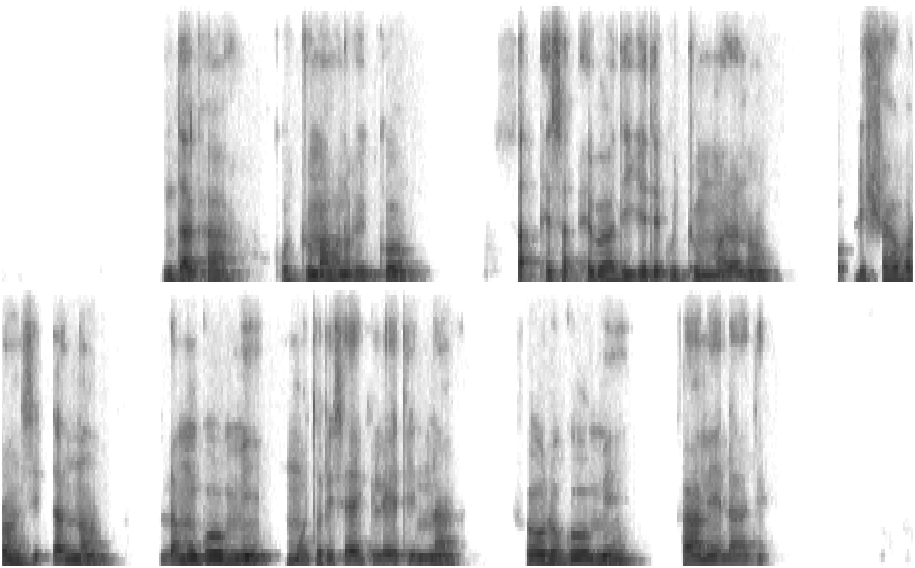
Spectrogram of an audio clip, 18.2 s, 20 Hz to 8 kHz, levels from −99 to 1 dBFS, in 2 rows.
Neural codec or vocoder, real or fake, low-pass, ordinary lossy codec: none; real; 7.2 kHz; Opus, 16 kbps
